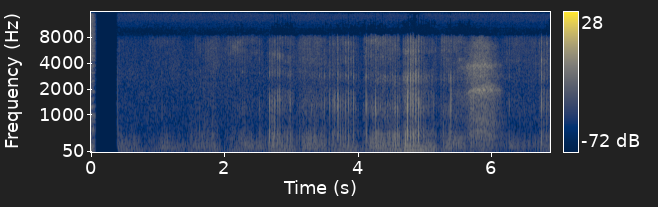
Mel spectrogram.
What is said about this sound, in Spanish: Eh, aquí con mi gata ronroneando, os querría hacer una pregunta.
